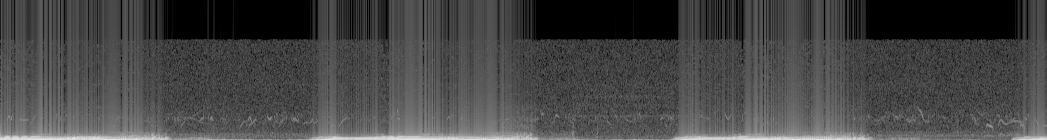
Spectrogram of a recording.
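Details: Lion roaring in the Kgalagadi, Kalahari, a call said to warn other lions off its territory and locate pride members: long, deep, harmonic moans with a rising onset, repeated about every three seconds, separated by quieter gaps.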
